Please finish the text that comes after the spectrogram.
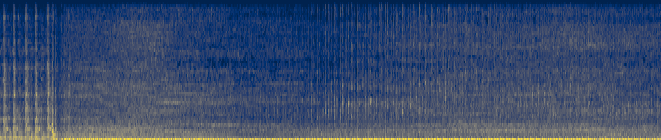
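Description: Harley-Davidson Fat Boy motorcycle engine cranks and fires up, then settles into a loud, close, steady lumpy idle that runs unbroken to the end.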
